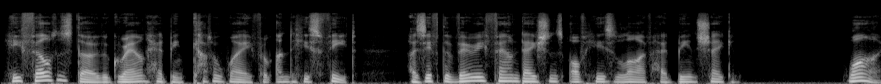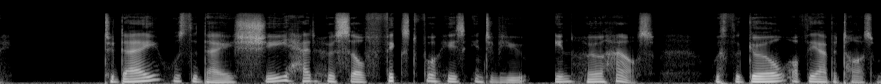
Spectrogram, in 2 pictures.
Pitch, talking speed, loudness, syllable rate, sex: 125 Hz, 160 wpm, -22 LUFS, 4.5 syllables/s, male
